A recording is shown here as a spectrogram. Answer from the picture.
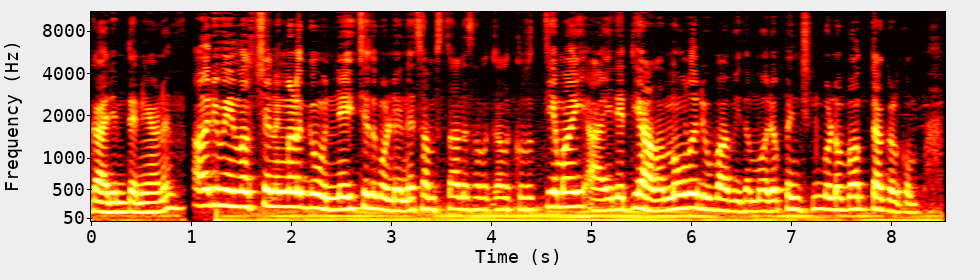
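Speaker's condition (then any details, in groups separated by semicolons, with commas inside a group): No condition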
